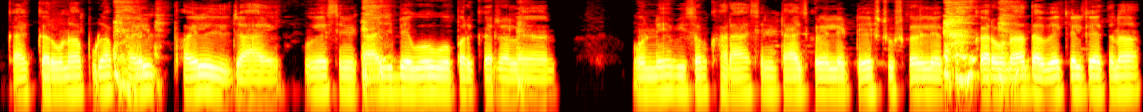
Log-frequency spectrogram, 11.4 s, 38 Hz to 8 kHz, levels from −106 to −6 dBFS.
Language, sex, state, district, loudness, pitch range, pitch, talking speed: Hindi, male, Bihar, Lakhisarai, -17 LUFS, 100-110 Hz, 105 Hz, 155 wpm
